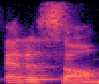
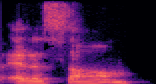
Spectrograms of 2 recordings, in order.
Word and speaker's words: Etessam: It's Etessam, like Edison, but Etessam.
